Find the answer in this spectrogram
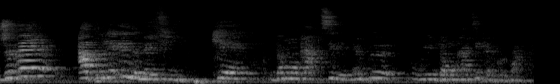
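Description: Amid strong room echo and light background noise, a woman with a high pitch talks at a moderate pace with lively intonation. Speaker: evangelist giving testimony. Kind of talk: testimony. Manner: halting, repeats words, fervent. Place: church. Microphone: handheld.

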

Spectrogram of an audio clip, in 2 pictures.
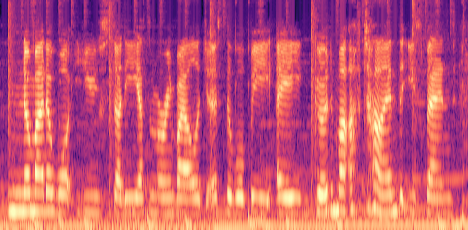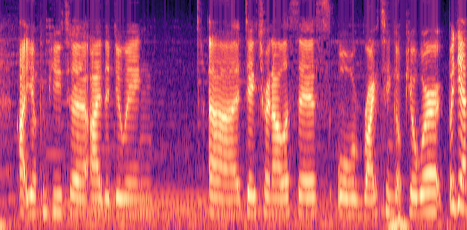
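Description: With clear music in the background, the woman's speech keeps a moderate pace. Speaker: marine biologist vlogger. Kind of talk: casual vlog chat. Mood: relaxed, content. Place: home room. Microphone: phone near.

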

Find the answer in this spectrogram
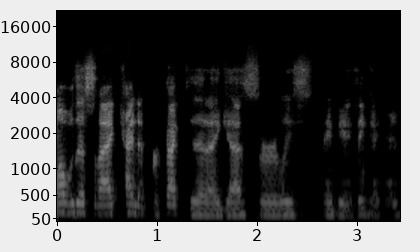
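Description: Against a quiet background, a man speaks in a bright, sharp tone with lively intonation. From Indiana, near Chicago. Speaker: model railroad hobbyist, youth director. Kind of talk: video call presentation. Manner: casual with many fillers. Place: home room. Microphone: video call.

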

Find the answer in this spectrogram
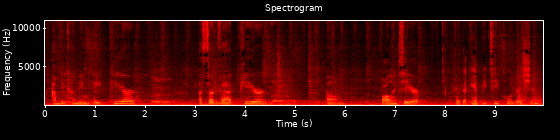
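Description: Against clear music in the background, a woman speaks at a very slow pace with long, frequent pauses. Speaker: vlogger. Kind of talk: casual vlog chat. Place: shop. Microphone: earbuds.

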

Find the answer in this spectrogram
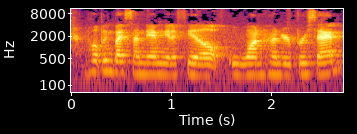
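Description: Delivered at a fairly quick pace, the speech carries audible room echo and light background noise. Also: woman. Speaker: vlogger. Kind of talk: casual vlog chat. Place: kitchen. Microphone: phone near.

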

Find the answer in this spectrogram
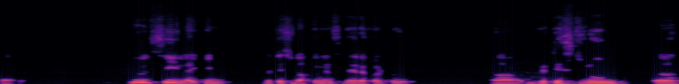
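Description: With lively intonation and a somewhat breathy voice, a man speaks with long, frequent pauses in a dry sound with no echo against a quiet background. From India, Jharkhand. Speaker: documentary filmmaker. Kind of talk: panel discussion. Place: home room. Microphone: video call.

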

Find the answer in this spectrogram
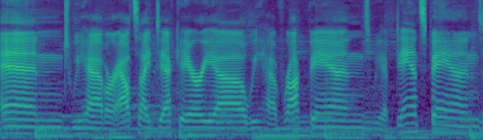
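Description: Clear music plays behind a woman whose voice has a dry sound with no echo. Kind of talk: interview answer. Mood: friendly promotional. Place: street. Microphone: handheld.

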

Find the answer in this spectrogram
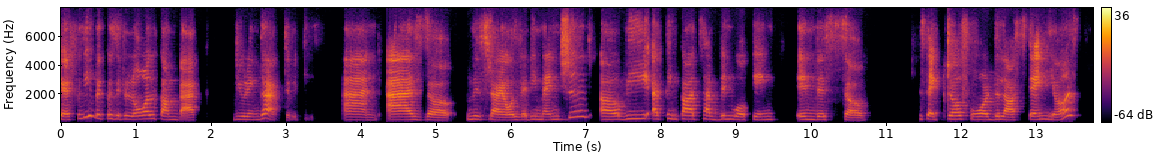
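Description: At a fairly slow pace, a woman speaks with ordinary pitch variation against a quiet background. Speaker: arts organization host. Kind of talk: online event introduction. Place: home room. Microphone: webcam.

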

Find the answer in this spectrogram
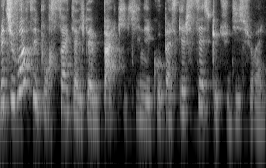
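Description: A bright, sharp tone at a fairly quick pace, with very wide pitch swings. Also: woman. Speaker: YouTube live streamer. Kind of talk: casual live chat with viewers. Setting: live stream with chat. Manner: animated, chatty. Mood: relaxed, playful. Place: home room. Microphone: webcam.

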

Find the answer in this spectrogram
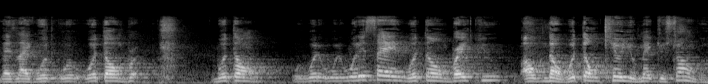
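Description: Audible room echo surrounds the voice. The pace is moderate, with ordinary pitch variation. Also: man. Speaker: fitness livestreamer. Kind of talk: casual livestream chat. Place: gym. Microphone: phone near.

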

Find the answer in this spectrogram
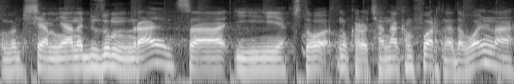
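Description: The voice has ordinary pitch variation. Faint music plays in the background. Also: man. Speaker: fashion YouTuber. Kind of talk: casual unboxing vlog. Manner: animated. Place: studio. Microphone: lapel.

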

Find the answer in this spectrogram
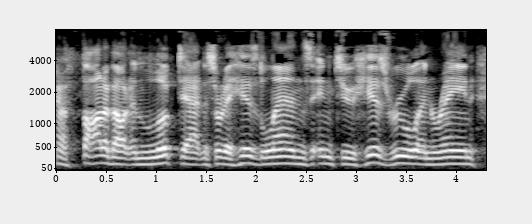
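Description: Against a quiet background, the words come at a moderate pace. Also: man. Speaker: church pastor. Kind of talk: casual sermon preview talk. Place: home room.

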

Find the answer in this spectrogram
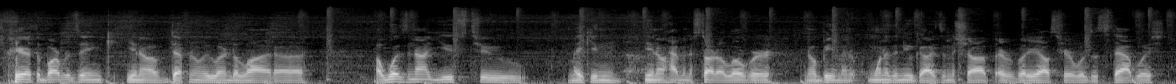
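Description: With faint music in the background, a man with an American accent speaks at a very fast pace in a fairly low pitch and a monotone, flat intonation. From San Jose, California. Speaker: barber. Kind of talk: interview answer. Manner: casual, reflective. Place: shop.

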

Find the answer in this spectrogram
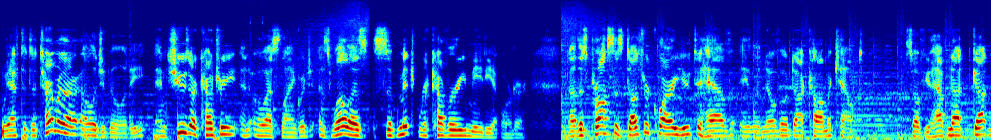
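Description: A man's fairly quick speech over clear music in the background. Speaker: presenter. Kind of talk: tutorial.

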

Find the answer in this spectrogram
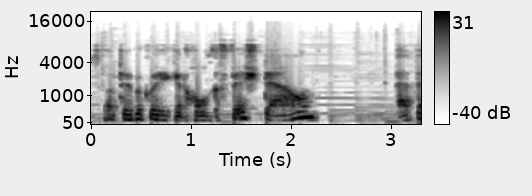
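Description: The voice moves at a moderate pace with faint music in the background. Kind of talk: tutorial. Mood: relaxed, slightly hurried. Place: kitchen. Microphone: phone near.

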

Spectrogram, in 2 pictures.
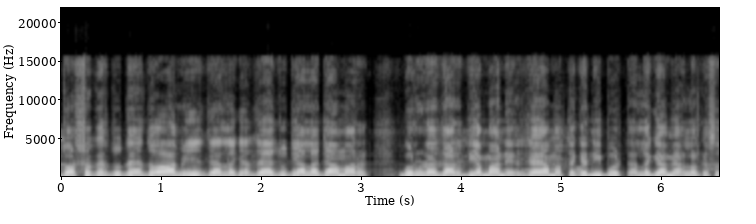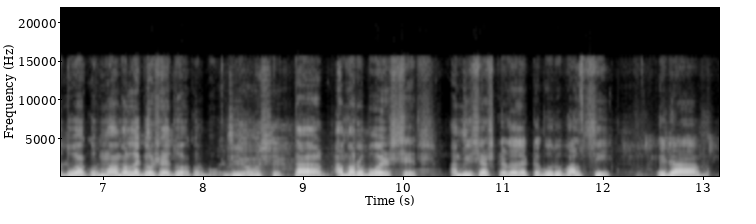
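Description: His voice fairly high in pitch, a man speaks with ordinary pitch variation. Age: 70s. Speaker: cattle farmer. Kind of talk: field interview.

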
